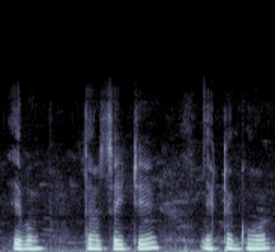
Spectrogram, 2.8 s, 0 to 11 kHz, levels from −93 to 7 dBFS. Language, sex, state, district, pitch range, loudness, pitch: Bengali, male, Tripura, Unakoti, 180-190 Hz, -15 LUFS, 185 Hz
